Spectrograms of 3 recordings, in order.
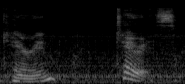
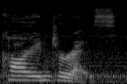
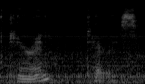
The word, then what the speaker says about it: Caryn Terrace: Yes, you pronounce my name Caryn Terrace, not Caryn Therese.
